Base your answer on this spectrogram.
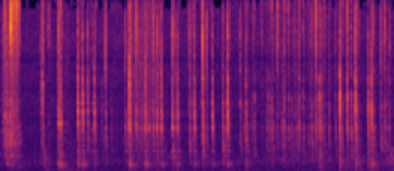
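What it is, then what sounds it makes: Cast-iron garden chair. Fingertips and nails tap and scratch along the frame and pierced decorative panels of an ornate white-painted cast-iron garden chair with an openwork back and seat, standing outdoors among ferns. Quick, light, dry ticks and short scratches follow one another rapidly, each dying away almost at once, over a steady low hum.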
